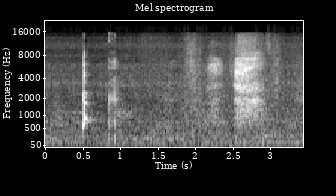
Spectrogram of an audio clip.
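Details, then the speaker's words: Infant with ordinary hiccups, seemingly amused by them: one sharp hiccup, then a fainter one, followed by soft breathy vocal sounds. "Somebody's got the hiccups."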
